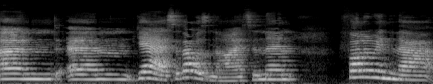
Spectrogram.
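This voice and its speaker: At a fairly slow pace, a woman speaks with very wide pitch swings amid audible room echo. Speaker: podcast co-host, reality TV contestant. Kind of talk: casual chat.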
